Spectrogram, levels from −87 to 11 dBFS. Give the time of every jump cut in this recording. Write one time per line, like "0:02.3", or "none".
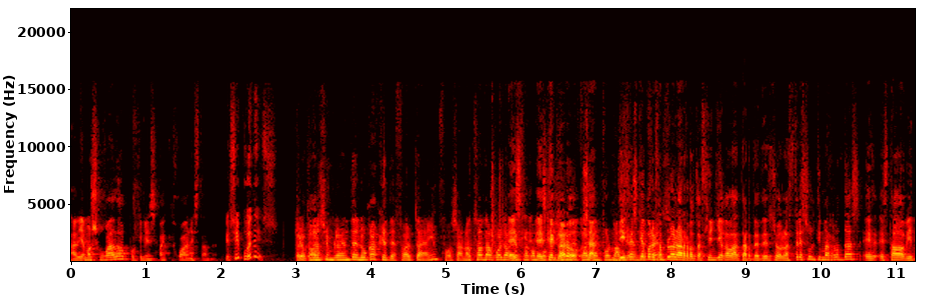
0:02.0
